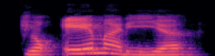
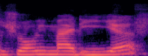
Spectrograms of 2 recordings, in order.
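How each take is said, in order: First: Slow down and lean on the "e" between João and Maria; João E Maria, the linking "e" stressed. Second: Said in the usual way. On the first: Shown as a demonstration. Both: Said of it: "falamos também sobre a conjunção".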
